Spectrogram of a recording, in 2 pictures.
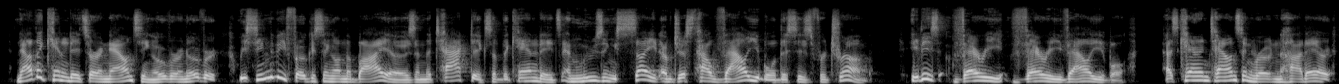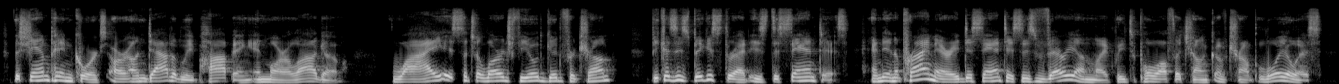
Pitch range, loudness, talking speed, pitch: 120-170 Hz, -19 LUFS, 195 wpm, 140 Hz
